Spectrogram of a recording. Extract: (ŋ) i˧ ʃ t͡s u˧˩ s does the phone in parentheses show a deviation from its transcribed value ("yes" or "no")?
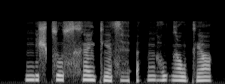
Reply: no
